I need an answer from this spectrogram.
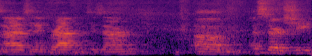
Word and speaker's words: Niznik: Pronounced Niznik graphic design.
